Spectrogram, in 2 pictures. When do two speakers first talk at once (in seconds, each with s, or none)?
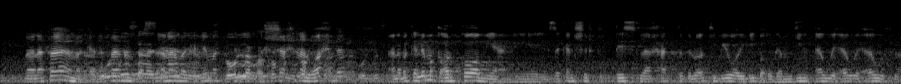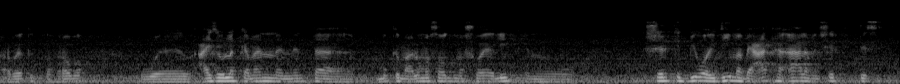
0.8 s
